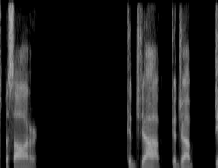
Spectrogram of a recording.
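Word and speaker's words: בשר: And this is a S, not a sh, but a S. B. Basar. Roll your R like you do in your Spanish class. Basar.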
